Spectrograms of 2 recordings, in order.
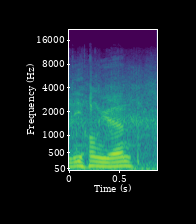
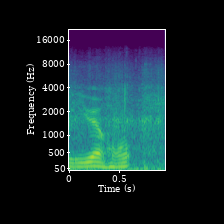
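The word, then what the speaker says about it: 黎元洪: I think I said Li Hongyuan instead of Li Yuanhong.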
